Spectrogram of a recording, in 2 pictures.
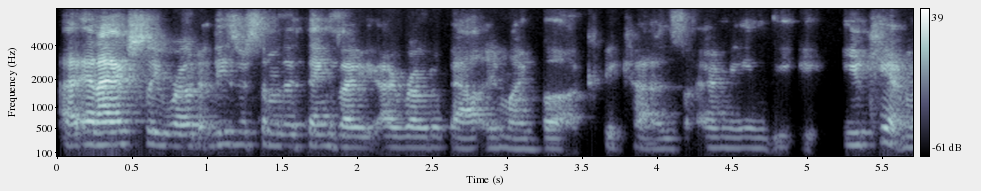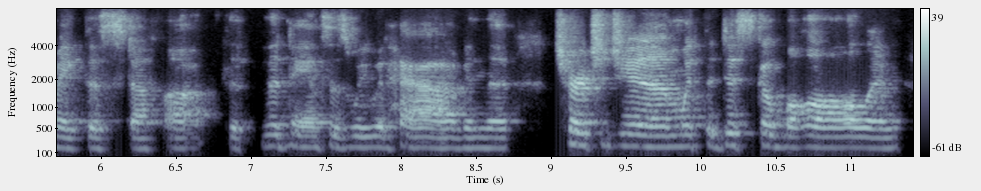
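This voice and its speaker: A woman's voice: on the low side, fairly even intonation, moderate pace, gravelly, fairly bright tone, echoey room, lo-fi sound. A middle-aged woman from Texas, an author chatting in an interview and telling stories with repeated words. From Texas, USA. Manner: storytelling, repeats words, chuckles. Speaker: author guest. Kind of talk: casual interview chat.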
